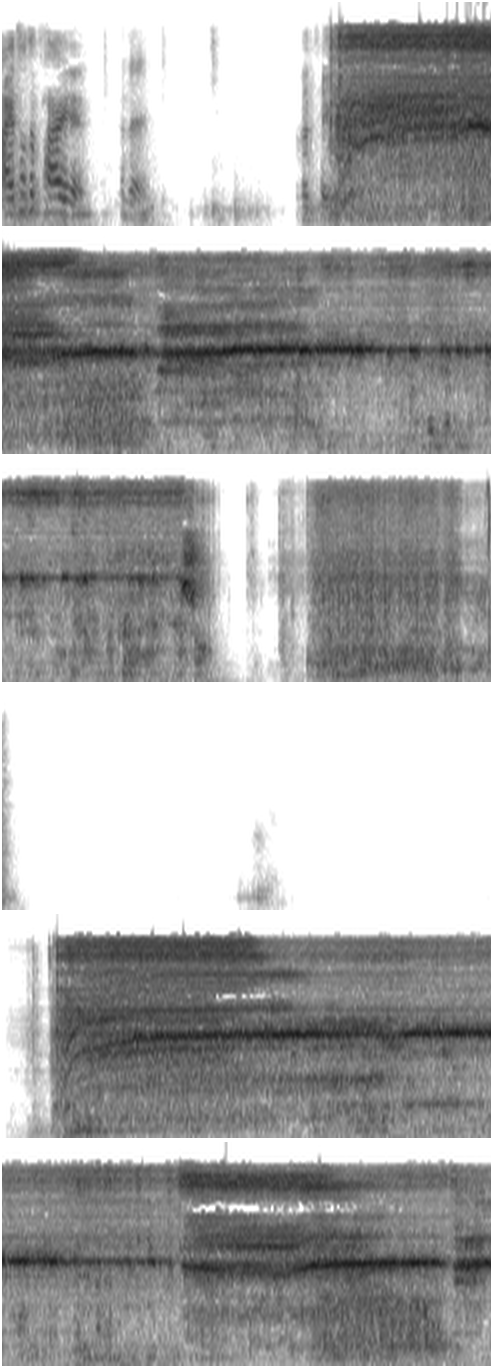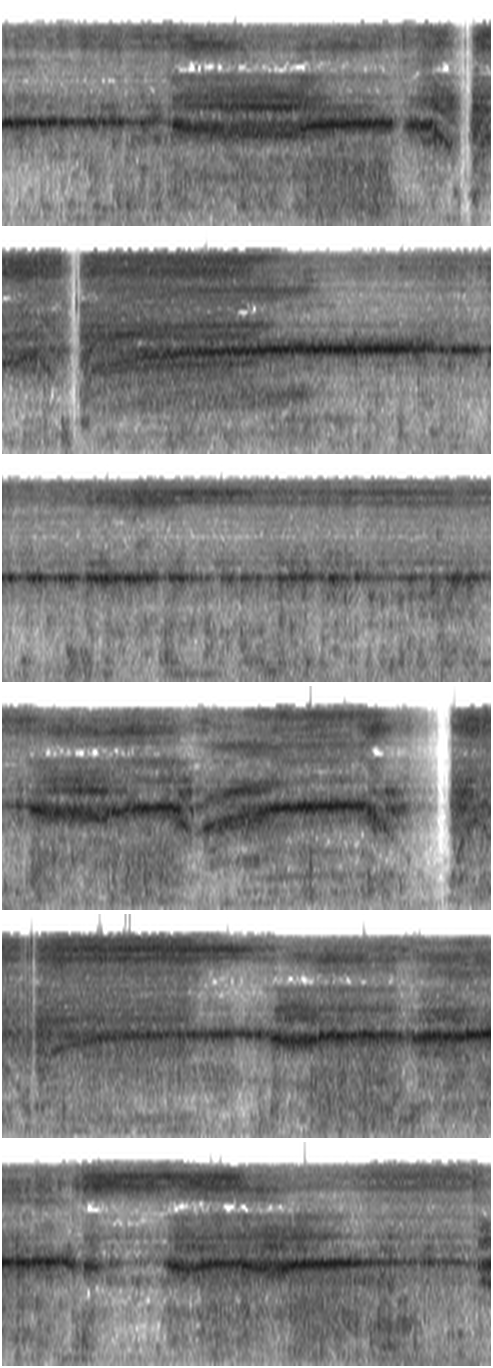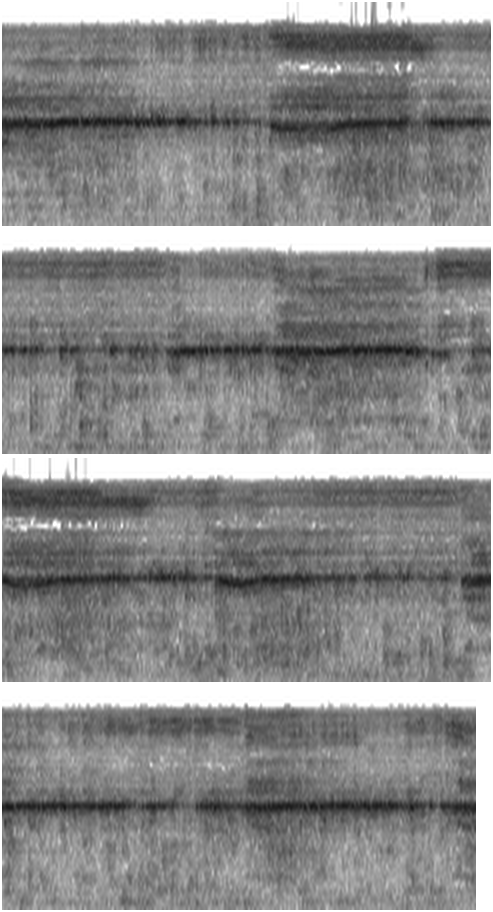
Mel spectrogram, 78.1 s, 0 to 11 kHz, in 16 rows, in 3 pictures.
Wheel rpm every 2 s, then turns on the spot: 0, 20, 200, 220, 230, 210, 30, 10, 0, 0, 140, 210, 230, 220, 230, 230, 200, 120, 210, 230, 230, 230, 220, 190, 70, 220, 220, 230, 230, 230, 230, 230, 230, 230, 230, 230, 230, 230, 230.
12-16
